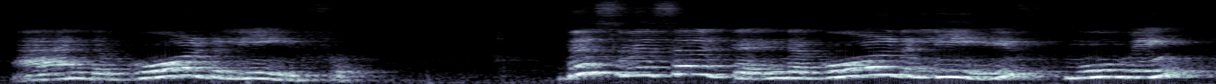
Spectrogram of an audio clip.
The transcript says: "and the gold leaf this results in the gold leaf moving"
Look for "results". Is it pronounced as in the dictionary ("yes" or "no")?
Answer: no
